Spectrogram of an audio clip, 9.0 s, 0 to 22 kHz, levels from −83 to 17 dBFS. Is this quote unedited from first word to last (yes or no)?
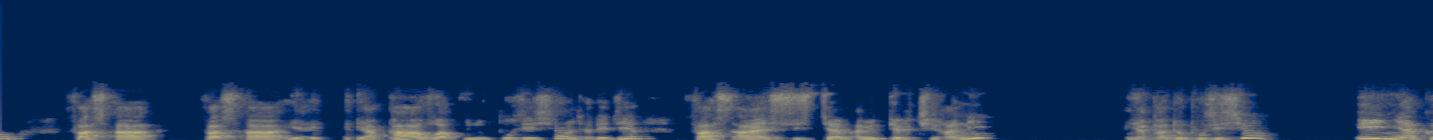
yes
